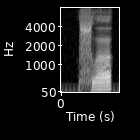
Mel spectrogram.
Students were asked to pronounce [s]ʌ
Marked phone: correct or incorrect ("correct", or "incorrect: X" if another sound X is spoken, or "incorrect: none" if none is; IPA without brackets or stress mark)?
incorrect: sʷ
